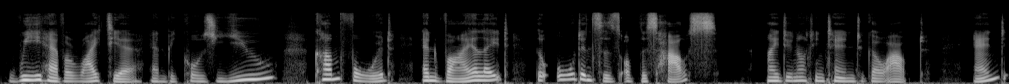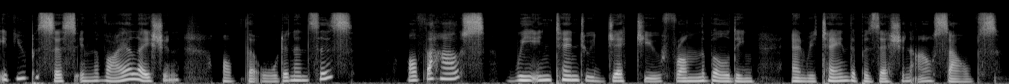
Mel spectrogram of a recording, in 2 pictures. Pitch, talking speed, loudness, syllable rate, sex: 170 Hz, 150 wpm, -21 LUFS, 4.6 syllables/s, female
